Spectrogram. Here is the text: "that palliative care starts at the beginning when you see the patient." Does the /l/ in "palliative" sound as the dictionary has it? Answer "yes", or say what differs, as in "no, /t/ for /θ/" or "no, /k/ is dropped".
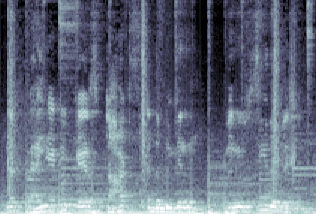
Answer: no, /l/ is dropped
